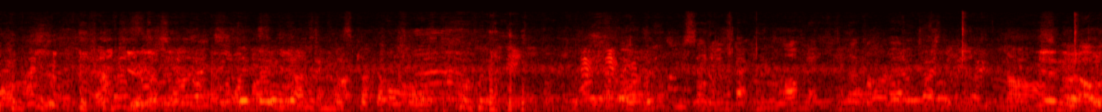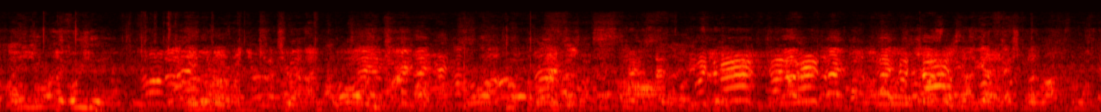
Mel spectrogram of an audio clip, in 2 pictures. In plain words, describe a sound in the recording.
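Players shout to one another across an open field outdoors.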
